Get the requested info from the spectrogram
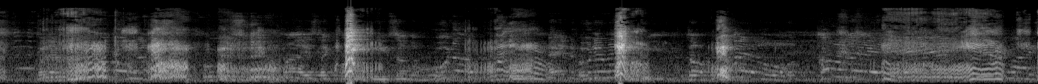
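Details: Lily, a 7-week-old Chihuahua and Pekingese mix puppy, angry, gives short high-pitched yappy growls and barks in irregular bursts, about twenty per minute, while people talk and laugh over her throughout, with a couple of sharp knocks.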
